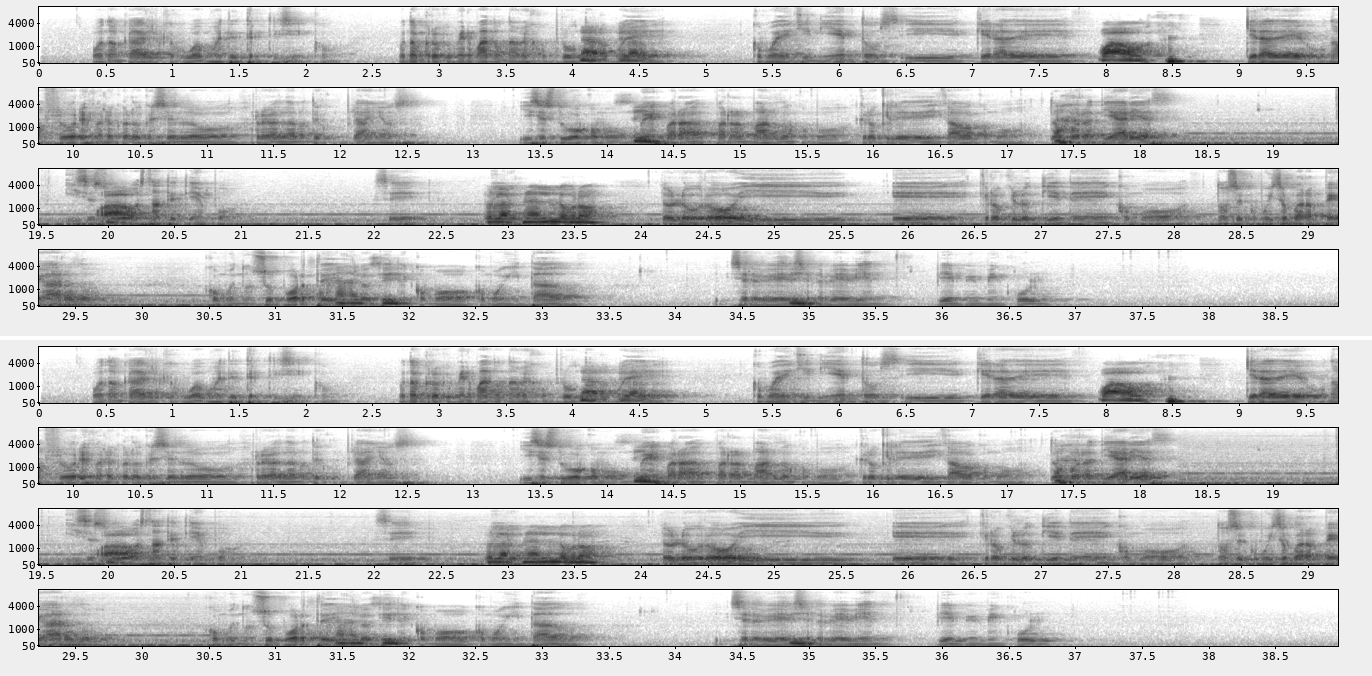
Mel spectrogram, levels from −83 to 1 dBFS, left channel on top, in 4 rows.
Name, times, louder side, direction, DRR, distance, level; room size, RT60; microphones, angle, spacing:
voice 1, 0.4-2.0 2.7-4.7 5.3-7.7 9.0-12.6 13.3-18.3 19.7-21.0 22.0-22.3 22.9-23.1 24.2-25.5 25.9-29.7 30.5-33.2 34.4-35.5 36.0-36.7, equal, 5° left, 7 dB, 4.0 m, -26 dB
voice 2, 4.0-4.6 7.9-8.6 14.2-14.4 17.3-17.6 19.9-20.3 22.8-23.7 31.4-32.0 34.8-35.1, left 1 dB, 25° left, 8 dB, 1.3 m, -18 dB
sound 1, 18.3-30.6, right 1 dB, 80° right, 2.9 m, -31 dB
27.5 x 16.5 x 8.1 m, 0.83 s
head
